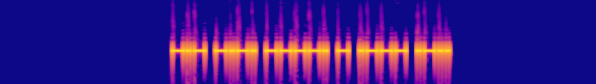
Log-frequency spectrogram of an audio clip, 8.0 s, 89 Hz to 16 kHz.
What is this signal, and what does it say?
Morse code, heard as a keyed tone, about 25 wpm, 700 Hz. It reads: KC9TJL
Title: USA Call Signs - 6 Characters - Repeated 3x - 25wpm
